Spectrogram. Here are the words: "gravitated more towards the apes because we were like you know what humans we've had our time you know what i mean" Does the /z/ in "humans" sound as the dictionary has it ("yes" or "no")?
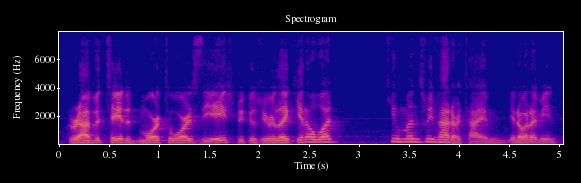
yes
